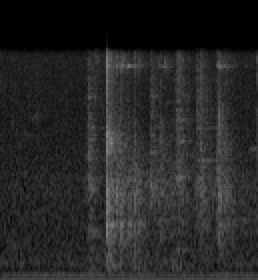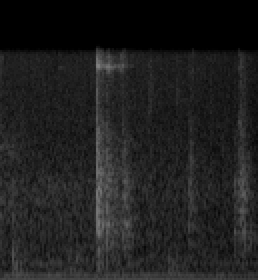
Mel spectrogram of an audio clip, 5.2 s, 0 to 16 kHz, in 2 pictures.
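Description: Empty cartridge cases clinking and rattling as they are shaken from the Taurus Tracker .357 Magnum revolver's cylinder onto the bench: a sharp clink with a short rattle about a second in, more around two and three and a half seconds, and one near the end.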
